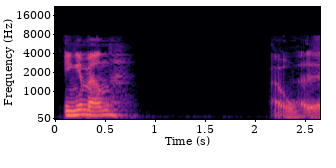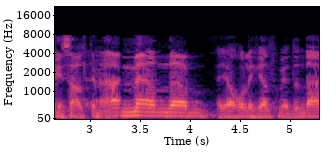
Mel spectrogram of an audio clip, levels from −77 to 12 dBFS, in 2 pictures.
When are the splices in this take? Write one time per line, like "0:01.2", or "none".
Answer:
0:03.3
0:04.3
